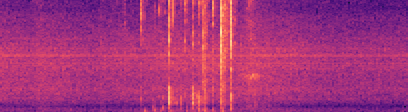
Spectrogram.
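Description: Typing on a computer keyboard: a quick run of about a dozen key clicks lasting just under a second, starting about a second and a half in and ending with one sharper keystroke.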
